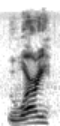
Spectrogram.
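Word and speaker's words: Uwharrie: not too far from the uwari forest the H is silent if that makes it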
